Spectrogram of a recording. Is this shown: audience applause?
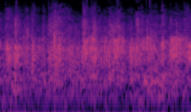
yes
